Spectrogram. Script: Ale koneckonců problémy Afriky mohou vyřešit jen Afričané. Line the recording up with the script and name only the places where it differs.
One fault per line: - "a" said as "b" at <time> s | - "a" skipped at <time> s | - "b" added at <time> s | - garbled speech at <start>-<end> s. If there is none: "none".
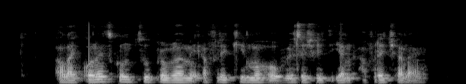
none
